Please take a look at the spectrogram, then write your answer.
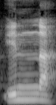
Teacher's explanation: Inna, biarawati dengan tashdid berdiri sendiri sebagai ghunnah musyaddadah, bersenandung selama dua ketukan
